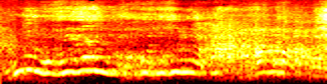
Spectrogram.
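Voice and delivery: put-on a child shrieking with delight; excited squeal. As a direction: squeal with glee.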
